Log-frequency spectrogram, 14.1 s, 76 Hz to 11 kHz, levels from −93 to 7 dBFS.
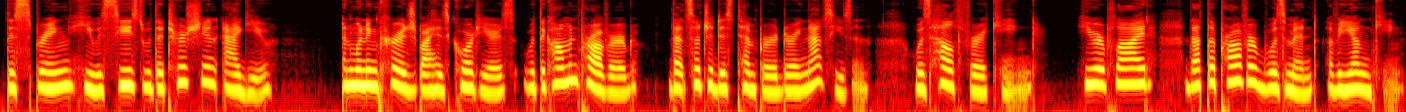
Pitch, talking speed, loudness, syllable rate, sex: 225 Hz, 180 wpm, -18 LUFS, 4.8 syllables/s, female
